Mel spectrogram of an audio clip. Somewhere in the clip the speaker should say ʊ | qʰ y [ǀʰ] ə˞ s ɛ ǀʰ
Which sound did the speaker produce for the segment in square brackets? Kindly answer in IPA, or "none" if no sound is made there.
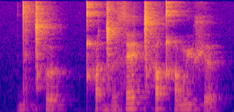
ɡ͡ǀ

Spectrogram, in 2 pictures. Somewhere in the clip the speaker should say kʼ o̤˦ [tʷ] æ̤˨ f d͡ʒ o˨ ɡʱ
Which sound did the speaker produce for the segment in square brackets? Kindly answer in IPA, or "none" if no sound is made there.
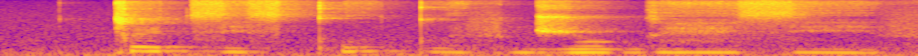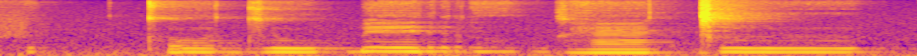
tʷ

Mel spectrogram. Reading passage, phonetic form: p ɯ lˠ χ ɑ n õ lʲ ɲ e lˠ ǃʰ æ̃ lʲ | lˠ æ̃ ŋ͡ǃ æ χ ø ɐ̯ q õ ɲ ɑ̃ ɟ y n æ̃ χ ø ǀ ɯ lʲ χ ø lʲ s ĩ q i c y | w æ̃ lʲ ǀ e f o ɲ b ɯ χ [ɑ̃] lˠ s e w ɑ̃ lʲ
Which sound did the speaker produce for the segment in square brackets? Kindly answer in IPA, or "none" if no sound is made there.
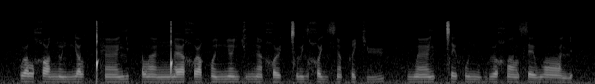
ɑ̃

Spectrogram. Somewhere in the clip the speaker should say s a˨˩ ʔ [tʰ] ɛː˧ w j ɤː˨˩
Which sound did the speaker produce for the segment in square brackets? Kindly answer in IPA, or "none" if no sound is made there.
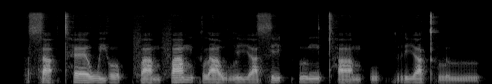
tʰ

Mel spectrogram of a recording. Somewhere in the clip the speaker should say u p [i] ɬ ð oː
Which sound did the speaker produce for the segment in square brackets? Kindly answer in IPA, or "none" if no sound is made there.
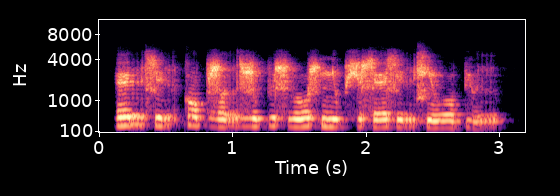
y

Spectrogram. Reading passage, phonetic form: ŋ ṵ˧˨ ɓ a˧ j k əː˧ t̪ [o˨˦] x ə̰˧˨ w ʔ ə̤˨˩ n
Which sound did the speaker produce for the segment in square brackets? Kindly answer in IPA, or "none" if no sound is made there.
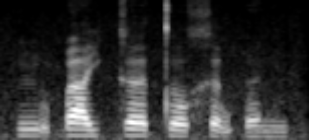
o˨˦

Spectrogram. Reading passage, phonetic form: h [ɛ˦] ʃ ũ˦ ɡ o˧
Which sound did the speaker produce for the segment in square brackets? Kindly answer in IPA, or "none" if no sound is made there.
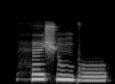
ɛ˦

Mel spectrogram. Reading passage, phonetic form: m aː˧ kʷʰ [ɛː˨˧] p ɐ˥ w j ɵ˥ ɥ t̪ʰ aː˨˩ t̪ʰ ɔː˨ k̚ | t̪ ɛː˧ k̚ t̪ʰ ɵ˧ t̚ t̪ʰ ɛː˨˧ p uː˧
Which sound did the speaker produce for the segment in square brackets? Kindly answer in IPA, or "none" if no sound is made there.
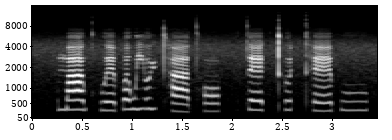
ɛː˨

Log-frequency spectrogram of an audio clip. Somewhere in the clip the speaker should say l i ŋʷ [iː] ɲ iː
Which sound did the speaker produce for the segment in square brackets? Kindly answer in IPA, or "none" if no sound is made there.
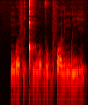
i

